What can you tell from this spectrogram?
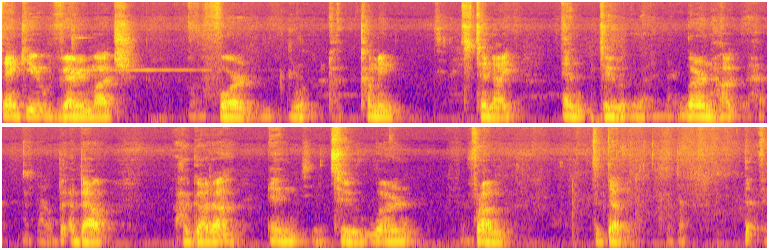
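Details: Adult man with aphasia after a stroke six years earlier that also caused memory loss and loss of use of an arm; has difficulty speaking, reading and writing; reading a prepared text aloud; aphasia after stroke.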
